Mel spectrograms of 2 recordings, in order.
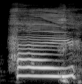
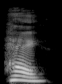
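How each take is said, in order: First: Hey very high and louder; squeaky nervous hey. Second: Said in the usual way. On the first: Shown as a demonstration. Coach shows the nervous greeting she avoided, squeaky high. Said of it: "I didn't go". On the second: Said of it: "when I was like".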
